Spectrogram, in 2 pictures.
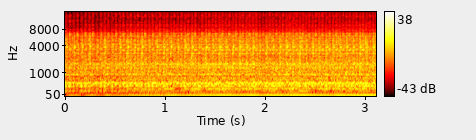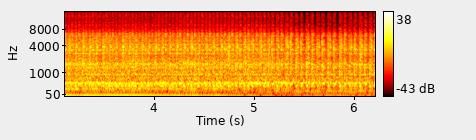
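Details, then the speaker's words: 1971 Johnson 20 HP outboard on a replacement old-style carburetor after the OMC primer pump failed: fast, busy, even buzz with light rapid clatter that never settles to slow idle; idle stuck high. "I'm going to open it up just a hair more. It's got to idle down there. I don't understand this thing."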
